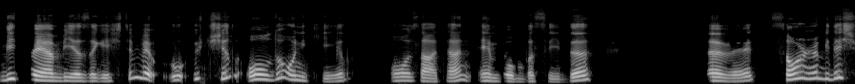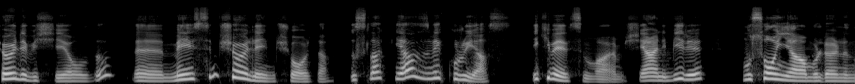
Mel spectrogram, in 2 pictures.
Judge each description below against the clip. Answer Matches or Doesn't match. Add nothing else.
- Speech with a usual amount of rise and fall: Doesn't match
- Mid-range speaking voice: Matches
